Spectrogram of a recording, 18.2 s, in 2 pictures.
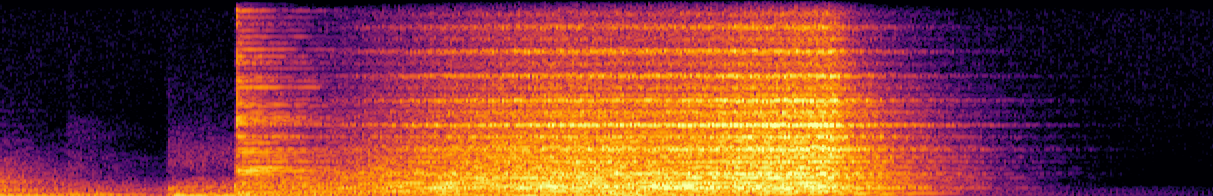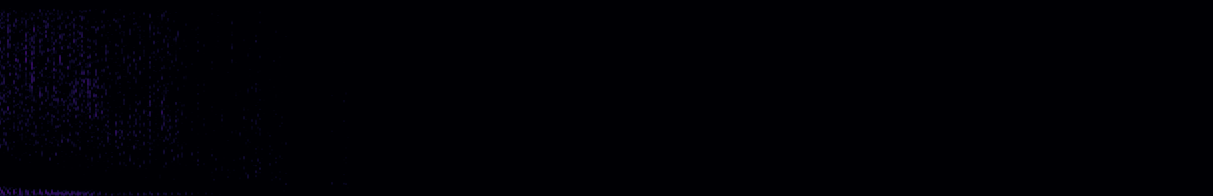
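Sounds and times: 
cinematic music: 1.8 - 7.2.

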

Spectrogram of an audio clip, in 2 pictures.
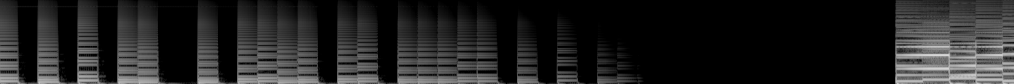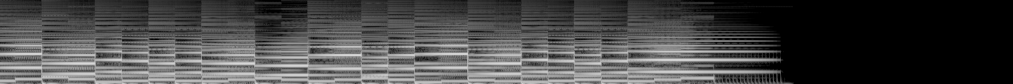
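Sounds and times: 
main theme music for puzzle completion: 9.0 - 18.0.

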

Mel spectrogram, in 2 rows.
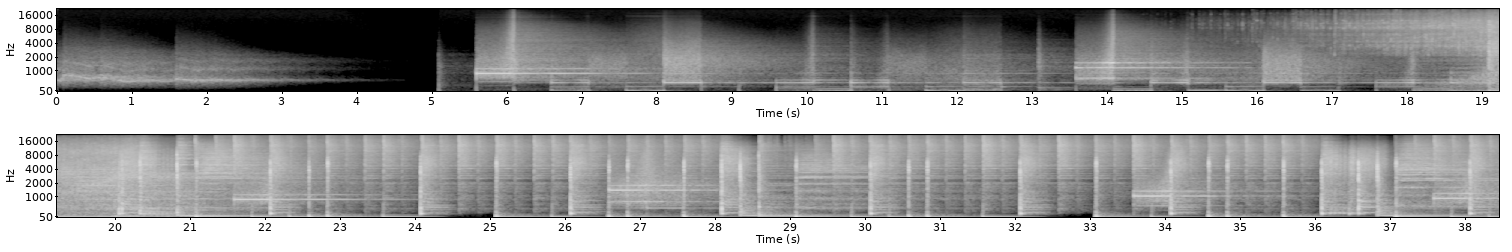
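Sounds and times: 
drums: 15.5 - 38.4.

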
